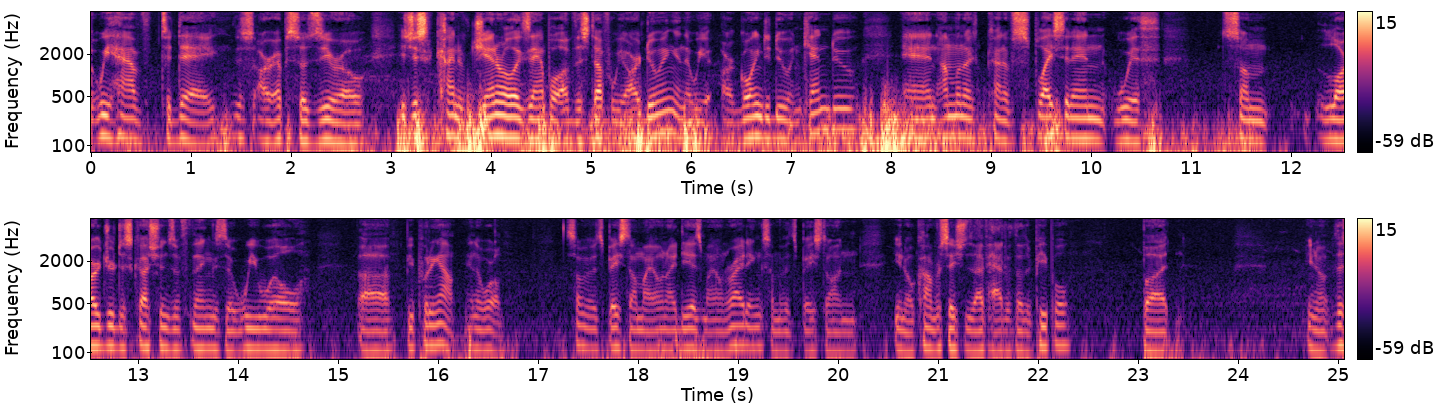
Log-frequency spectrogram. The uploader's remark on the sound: Almost Live from The Cottonmouth Club in Houston, Texas!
